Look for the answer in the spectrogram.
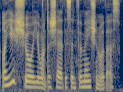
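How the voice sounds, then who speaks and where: A woman's voice: on the low side, animated, fast, darkish tone, close to an everyday voice. A woman playing a wry, shrewd thief for hire in a fantasy audio drama, with a dry, teasing, understated delivery. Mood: curious. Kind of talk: fantasy audio roleplay acting.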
